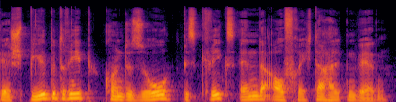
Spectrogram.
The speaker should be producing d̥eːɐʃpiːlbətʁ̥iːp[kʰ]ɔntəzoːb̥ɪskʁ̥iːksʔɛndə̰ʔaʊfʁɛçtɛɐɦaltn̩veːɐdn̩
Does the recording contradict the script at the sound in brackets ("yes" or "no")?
no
